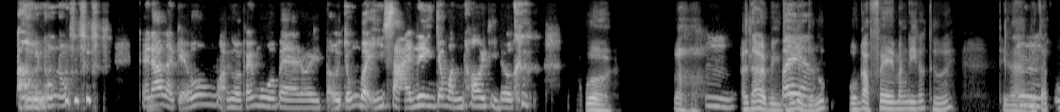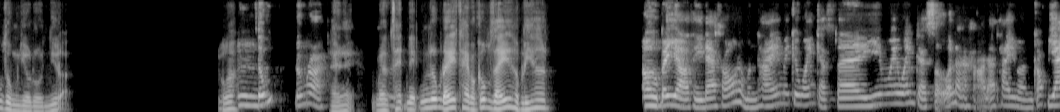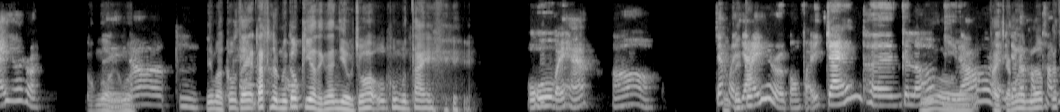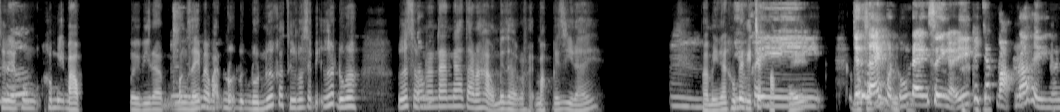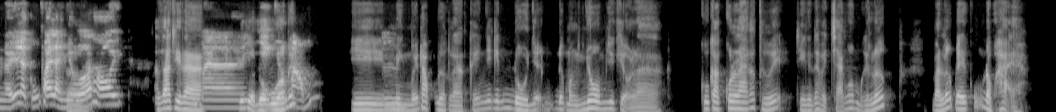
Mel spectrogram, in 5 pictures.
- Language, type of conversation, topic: Vietnamese, unstructured, Chúng ta nên làm gì để giảm rác thải nhựa hằng ngày?
- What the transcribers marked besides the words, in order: laughing while speaking: "Ừ, đúng, đúng"; tapping; laughing while speaking: "được"; laugh; unintelligible speech; laugh; other background noise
